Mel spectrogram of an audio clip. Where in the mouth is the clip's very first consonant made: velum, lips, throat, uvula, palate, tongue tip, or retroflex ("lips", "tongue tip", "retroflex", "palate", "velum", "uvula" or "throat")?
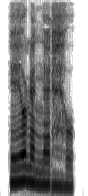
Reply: retroflex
